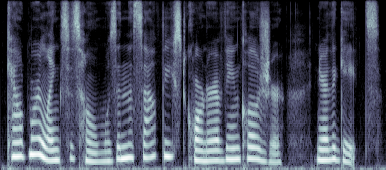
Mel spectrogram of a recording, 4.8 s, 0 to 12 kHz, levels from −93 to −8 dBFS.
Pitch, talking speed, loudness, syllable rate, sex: 225 Hz, 175 wpm, -17 LUFS, 4.9 syllables/s, female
